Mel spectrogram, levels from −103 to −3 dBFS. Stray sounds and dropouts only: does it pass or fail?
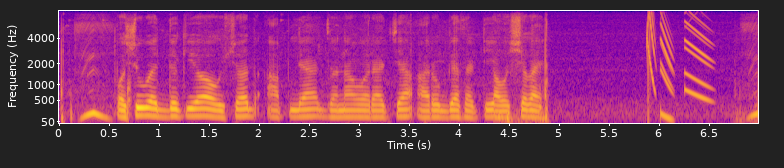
fail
